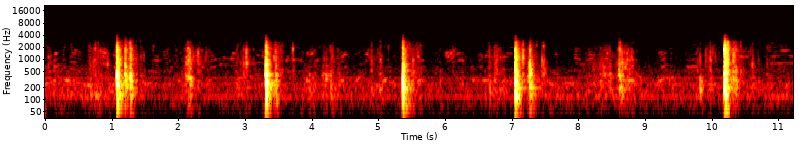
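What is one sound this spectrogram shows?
A plastic bottle crinkles and thumps in a girl's hands.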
